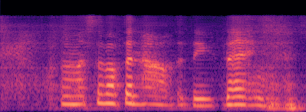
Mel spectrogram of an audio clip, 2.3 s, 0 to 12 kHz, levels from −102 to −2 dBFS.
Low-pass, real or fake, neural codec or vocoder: 7.2 kHz; fake; codec, 16 kHz, 0.3 kbps, FocalCodec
